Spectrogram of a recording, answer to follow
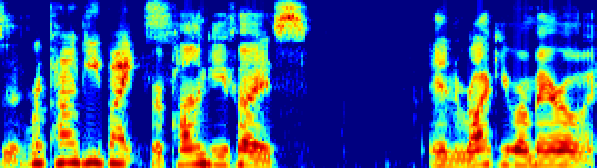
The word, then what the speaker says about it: Roppongi Vice: Going into the Rampage side of things, the Young Bucks beat, how you pronounce it? Roppongi Vice.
